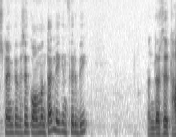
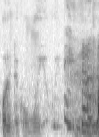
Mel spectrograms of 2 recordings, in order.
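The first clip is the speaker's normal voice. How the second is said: hushed, much softer pointing-out; whispering kids; 6 semitones lower, 14 dB quieter, slower than usual. Retold or imitated. Schoolmates whispering about the new hero, hushed. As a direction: murmur it behind his back.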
